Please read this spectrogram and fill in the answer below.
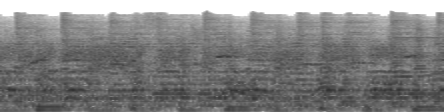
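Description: Folk choir singing a Ukrainian folk song in chorus, over an accompanying band with accordions and a steady, pulsing bass beat.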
